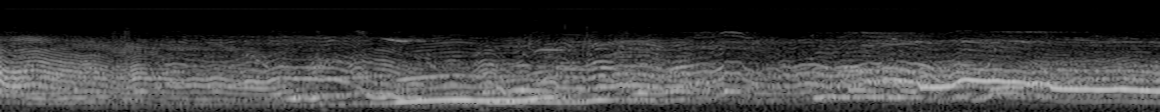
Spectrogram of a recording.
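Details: A pack of gray wolves, including a black wolf, howls together, many long wavering voices overlapping and sliding up and down in pitch.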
